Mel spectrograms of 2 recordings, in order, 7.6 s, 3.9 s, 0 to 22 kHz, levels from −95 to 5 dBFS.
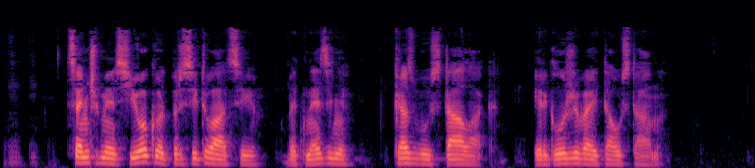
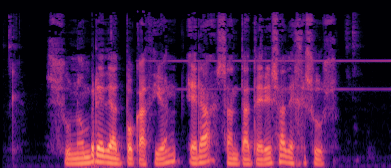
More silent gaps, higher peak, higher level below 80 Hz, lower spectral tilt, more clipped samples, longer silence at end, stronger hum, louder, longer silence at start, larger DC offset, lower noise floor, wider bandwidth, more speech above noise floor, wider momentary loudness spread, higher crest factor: neither; second, -6 dBFS vs -2 dBFS; second, -64 dBFS vs -56 dBFS; second, -4.5 dB/octave vs -6 dB/octave; neither; first, 0.95 s vs 0.55 s; neither; second, -26 LUFS vs -21 LUFS; first, 0.7 s vs 0.5 s; neither; first, -79 dBFS vs -46 dBFS; second, 11.5 kHz vs 16.5 kHz; first, 54 dB vs 26 dB; about the same, 14 LU vs 13 LU; about the same, 22 dB vs 20 dB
